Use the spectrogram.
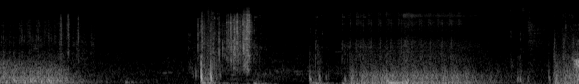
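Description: Automatic gunfire rattles in a Counter-Strike esports match, with short bursts near the two-second mark and again a second later. The shots sit against a quiet, fairly faint game ambience with no talk.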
